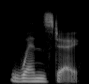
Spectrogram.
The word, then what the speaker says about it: Wednesday: And second, let's go back to our tricky friend Wednesday. Just remember that trick, it's only 2 syllables. Say it with me again, nice and slow, Wednesday.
